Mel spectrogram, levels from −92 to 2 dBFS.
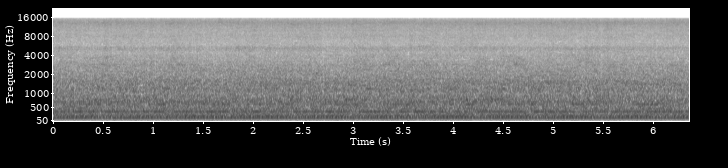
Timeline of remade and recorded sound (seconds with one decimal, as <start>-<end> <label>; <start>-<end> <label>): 0.0-6.4 recorded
